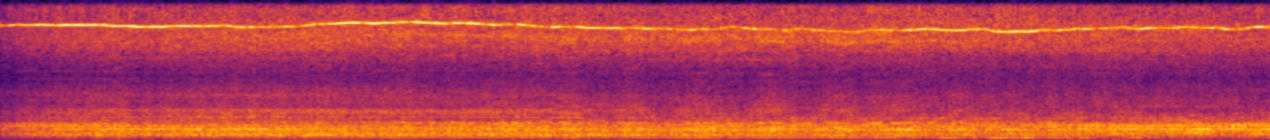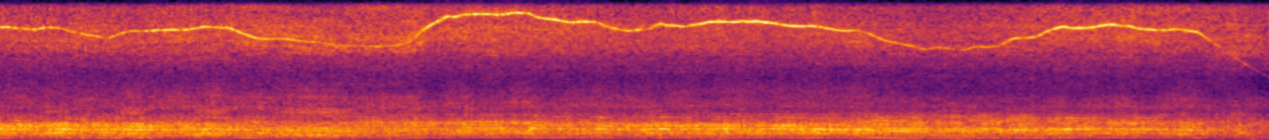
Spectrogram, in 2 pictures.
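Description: A machine polisher whirs continuously at close range, working Mothers polish on a headlight for a second pass, with a steady high whine that bends slightly in pitch as pressure shifts.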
